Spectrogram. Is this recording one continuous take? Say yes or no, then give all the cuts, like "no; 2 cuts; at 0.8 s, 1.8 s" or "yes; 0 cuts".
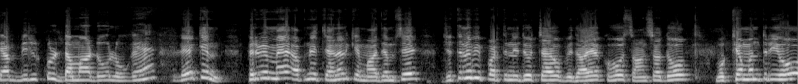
no; 1 cut; at 1.8 s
